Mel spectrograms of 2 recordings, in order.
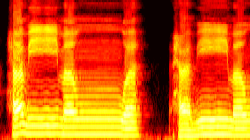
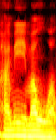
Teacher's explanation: ini namanya idgham bighhunah atau idgham maal ghunah cara membacanya yaitu masukkan tanwinnya ke wau sambil ditahan gunahnya dua harakat Hamim wa Hamim tidak langsung Hamim ma wa gasq tapi tahan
